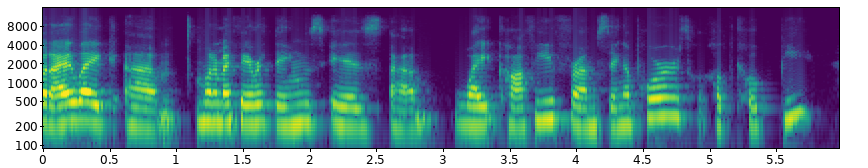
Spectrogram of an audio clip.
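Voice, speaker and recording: A woman with a normal speaking voice talks in an American accent at a fairly high pitch and moderate pace, with fairly even intonation and hardly any pauses. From US Midwest, Chicago northwest suburbs. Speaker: solo car camper. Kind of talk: casual interview chat.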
